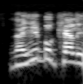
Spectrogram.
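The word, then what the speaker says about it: Nayib Bukele: I hate it when people mispronounce his name. Uh Naib Bukelli is very important and I think that he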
